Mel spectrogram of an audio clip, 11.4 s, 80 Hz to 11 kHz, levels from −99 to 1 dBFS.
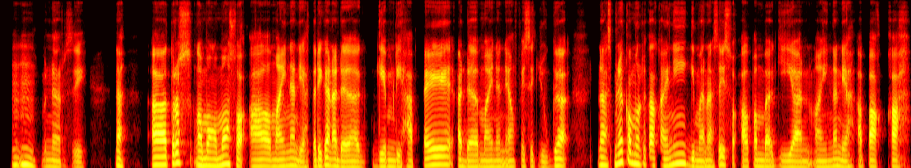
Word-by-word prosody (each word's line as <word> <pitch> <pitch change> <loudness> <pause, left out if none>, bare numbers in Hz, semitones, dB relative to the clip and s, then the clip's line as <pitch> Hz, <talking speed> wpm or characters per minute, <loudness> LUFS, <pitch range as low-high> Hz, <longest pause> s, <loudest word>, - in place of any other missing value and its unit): Mhm. 150 -3 -1
Bener, 115 -3 -5
sih. 105 -1 -8 0.3
Nah, - - -1 0.3
eee, 155 +1 +8
terus, 190 +1 +3
ngomong-ngomong 135 +3 +3
soal 125 -5 +1
mainan, 125 +2 +1
ya, 110 - -1
tadi 120 +4 -1
kan 150 - +6
ada 110 -1 +1
game 120 0 -2
di 110 - -2
HP, 150 +8 +2
ada 115 -2 +1
mainan 115 0 -3
yang 115 -1 -4
fisik 120 0 -9
juga. 115 +5 -1 0.4
Nah, 150 - +3
sebenernya 180 +8 +1
kalau 205 - +3
menurut 155 -2 -4
Kakak 135 -2 +1
ini, 180 +2 +1
gimana 115 -3 -2
sih, 145 - -3
soal 115 - -3
pembagian 115 -2 -2
mainan 115 +2 -3
ya, 110 +1 -2
apakah - - 0
125 Hz, 180 wpm, -24 LUFS, 115-145 Hz, 0.4 s, eee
